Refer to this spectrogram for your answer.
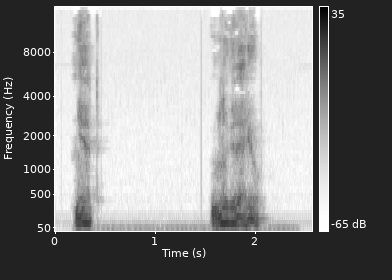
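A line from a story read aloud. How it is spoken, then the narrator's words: Cold. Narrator (Russian): отвечает она холодно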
